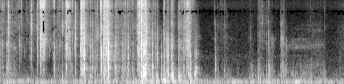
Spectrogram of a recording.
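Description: Trading-card pack wrapper being torn open and crinkled as the cards are pulled out: dense crackling and ripping for about four seconds. After that only faint clicks as the stack of cards is handled.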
